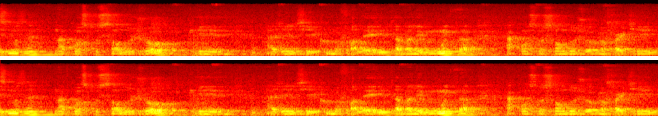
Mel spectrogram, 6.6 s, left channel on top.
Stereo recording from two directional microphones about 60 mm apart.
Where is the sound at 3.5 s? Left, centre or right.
Centre.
